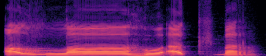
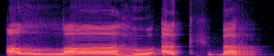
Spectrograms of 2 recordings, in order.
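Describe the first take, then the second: No difference in how they are said.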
